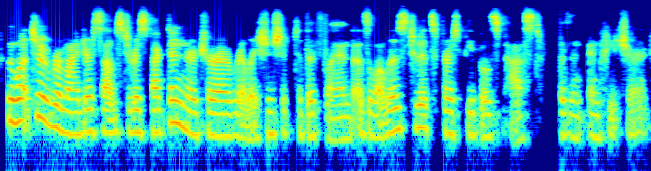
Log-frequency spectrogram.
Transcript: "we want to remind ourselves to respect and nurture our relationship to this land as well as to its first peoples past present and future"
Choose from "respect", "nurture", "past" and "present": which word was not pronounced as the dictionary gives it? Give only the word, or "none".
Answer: none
